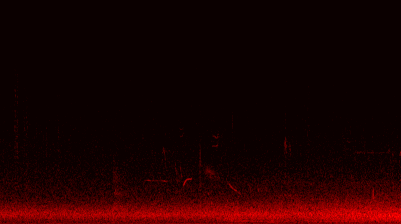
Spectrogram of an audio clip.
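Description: Faint, steady background hiss of open-air ambience, growing slightly louder toward the end, with a few faint, high bird chirps about halfway through.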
